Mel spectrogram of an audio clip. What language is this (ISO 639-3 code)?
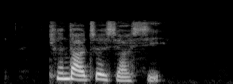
zho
